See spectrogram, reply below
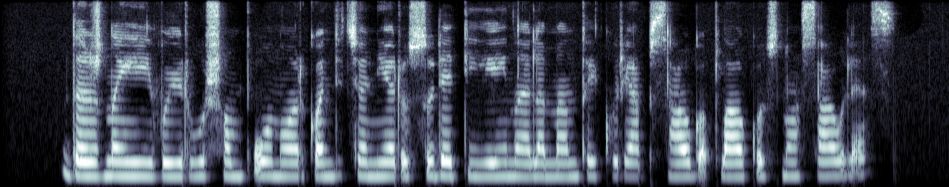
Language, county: Lithuanian, Vilnius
